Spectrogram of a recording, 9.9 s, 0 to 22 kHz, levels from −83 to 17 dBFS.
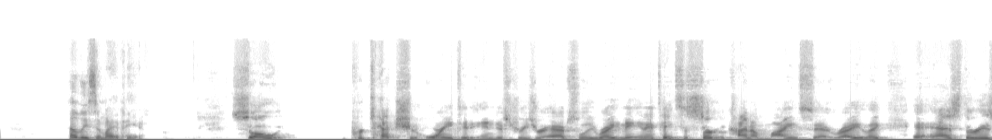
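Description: A speech recording with two technical problems. The first is a DC offset present for the whole clip: every sample sits shifted by a constant amount, so on a waveform display the trace rides above or below the centre line instead of straddling it, leaving less headroom on one side before clipping. The offset itself isn't audible, but a spectrogram shows it as a steady band of energy pinned at the very bottom, at 0 Hz, running unbroken from start to finish. The second is periodic USB or driver dropouts, arriving once every 1.0 s from 0.50 s to 9.50 s, about ten in all. At each one, something blocking the audio path at a fixed interval causes a tiny sliver of audio, well under a millisecond, to be skipped rather than filled with silence. The splice leaves a small discontinuity that is heard as a regular tick while speech is present. On the waveform each shows as a sudden step where the trace jumps, and on the spectrogram as a thin vertical broadband line repeating at even one-second spacing.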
